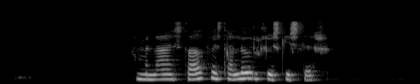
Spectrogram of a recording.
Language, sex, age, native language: Icelandic, female, 40-49, Icelandic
